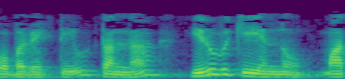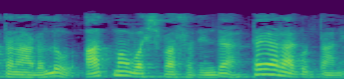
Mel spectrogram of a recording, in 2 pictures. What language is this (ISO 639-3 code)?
kan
